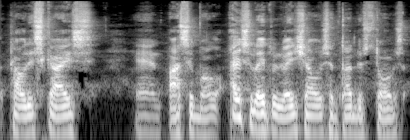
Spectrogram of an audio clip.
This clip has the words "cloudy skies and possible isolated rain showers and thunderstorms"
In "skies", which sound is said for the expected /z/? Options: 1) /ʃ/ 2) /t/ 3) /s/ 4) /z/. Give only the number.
3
